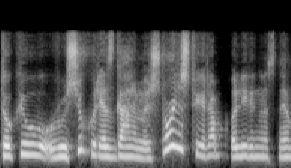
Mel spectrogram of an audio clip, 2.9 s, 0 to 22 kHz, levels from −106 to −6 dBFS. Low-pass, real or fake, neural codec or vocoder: 10.8 kHz; fake; codec, 16 kHz in and 24 kHz out, 0.9 kbps, LongCat-Audio-Codec, fine tuned four codebook decoder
